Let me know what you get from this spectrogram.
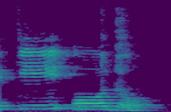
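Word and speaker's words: chiodo: ई ओ दी ओ, तो मैंने बोला था ची आ का ई का की बन जाएगा, तो हम इसको उच्चारण करेंगे की ओ दो।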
